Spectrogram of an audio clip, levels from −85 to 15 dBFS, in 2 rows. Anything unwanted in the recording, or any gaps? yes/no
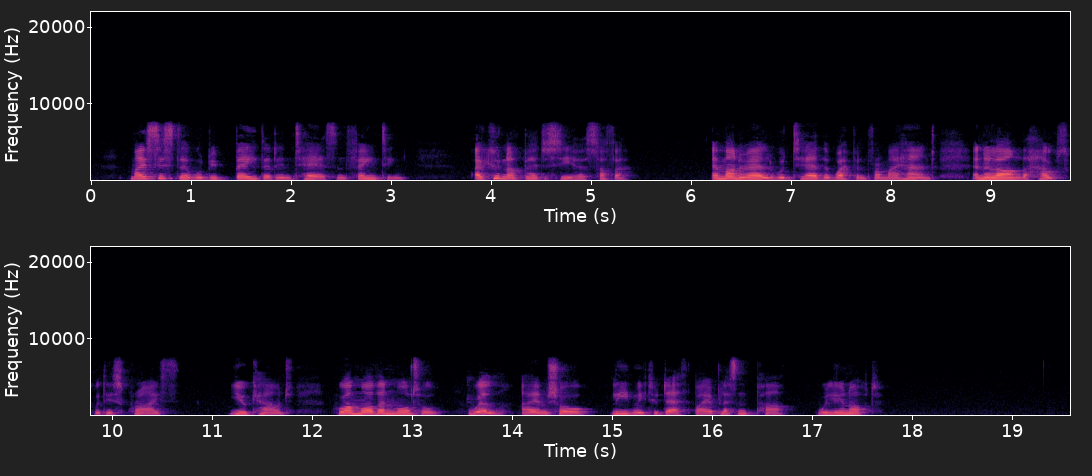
no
